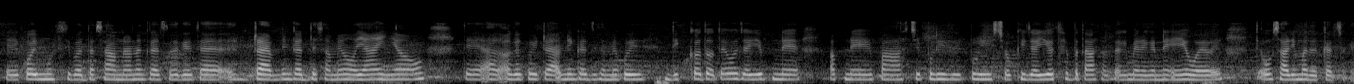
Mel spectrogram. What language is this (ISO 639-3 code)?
doi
